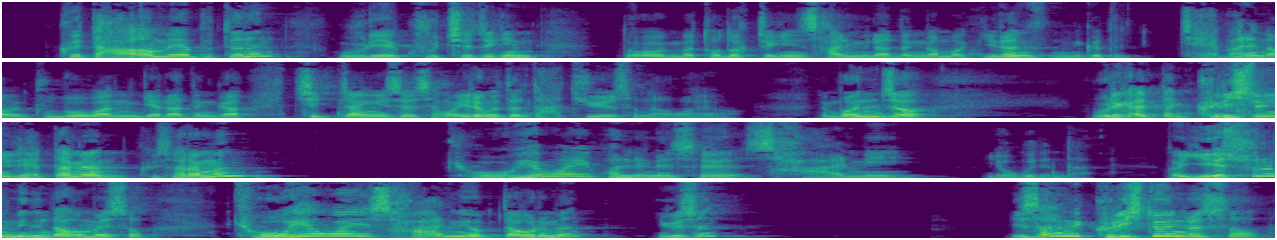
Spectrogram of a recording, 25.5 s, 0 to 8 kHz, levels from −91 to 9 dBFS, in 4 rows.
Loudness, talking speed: -19 LUFS, 320 characters per minute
